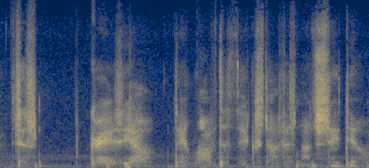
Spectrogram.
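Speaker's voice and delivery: hushed whisper while stalking. Real, not acted. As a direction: whisper so the deer can't hear.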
